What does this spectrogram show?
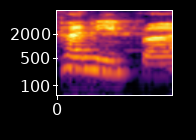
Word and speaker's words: Hanifa: It's Hanifa. Hanifa. You got it.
